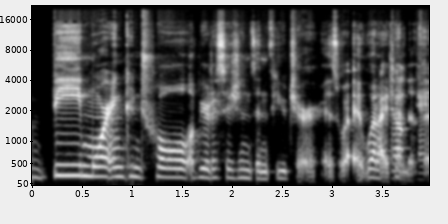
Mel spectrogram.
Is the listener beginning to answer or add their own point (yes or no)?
yes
